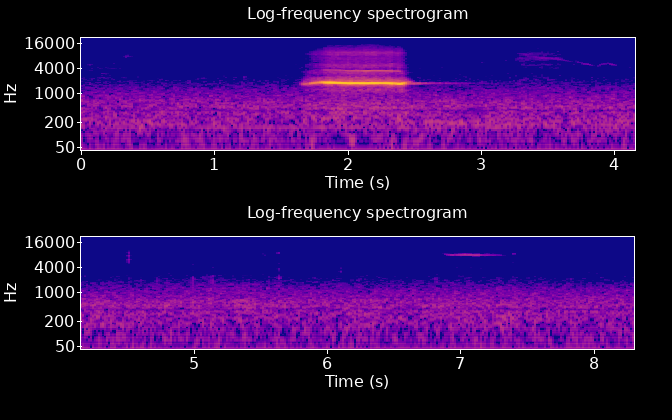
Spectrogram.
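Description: A single loud whistled note, steady in pitch and just under a second long, about two seconds in: a person whistling a call into the woods to try to draw a response.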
